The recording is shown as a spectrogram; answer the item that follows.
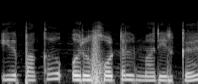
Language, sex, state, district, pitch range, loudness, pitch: Tamil, female, Tamil Nadu, Nilgiris, 190-215 Hz, -13 LUFS, 205 Hz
